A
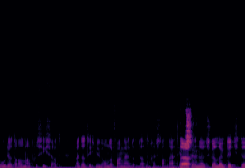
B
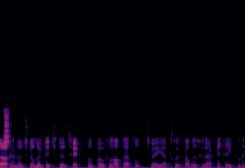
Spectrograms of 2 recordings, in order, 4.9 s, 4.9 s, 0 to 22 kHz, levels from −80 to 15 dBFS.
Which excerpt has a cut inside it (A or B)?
A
